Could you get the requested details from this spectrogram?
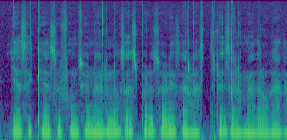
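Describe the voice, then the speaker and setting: Soft-spoken and somewhat breathy, the voice has a dark, mellow, gentle, calm tone, flat monotone intonation, a moderate pace and a dry, close sound with no echo. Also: man. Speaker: ASMR content creator. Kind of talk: audiobook-style narration of a fantasy novel. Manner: soft-spoken, gentle, calm.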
